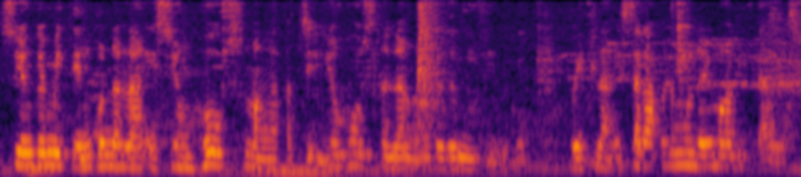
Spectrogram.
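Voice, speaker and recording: Noticeable background noise sits behind a woman whose fairly low voice has ordinary pitch variation. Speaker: vlogger. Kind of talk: casual vlog. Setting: outdoors. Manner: louder to cover background music.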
